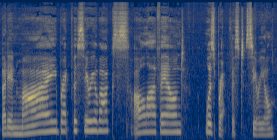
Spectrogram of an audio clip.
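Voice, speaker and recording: A woman reading a children's picture book aloud in an animated storytelling way, slowing down and sinking low on the repeated refrain. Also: dry recording. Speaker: storybook reader.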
